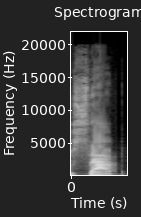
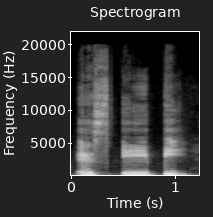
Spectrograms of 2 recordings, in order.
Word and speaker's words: SAP: सैप सैप नहीं होता। यह क्या होता है? एसएपी system application and product in data processing particular saa डॉटp इस तरह से ये प्रोनाउंस किया जाता है।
